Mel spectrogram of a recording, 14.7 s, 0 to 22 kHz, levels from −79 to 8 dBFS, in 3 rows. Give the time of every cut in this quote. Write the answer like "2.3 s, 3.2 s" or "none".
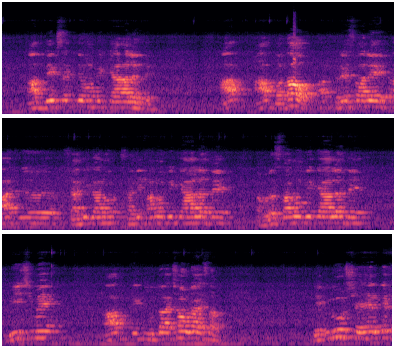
none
